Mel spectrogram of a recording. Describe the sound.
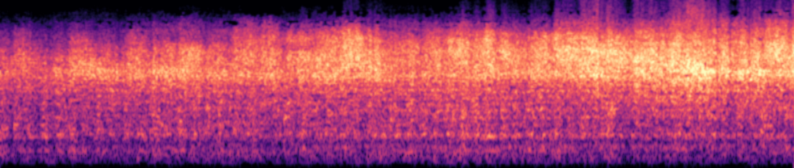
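A steam train moves along with a loud, continuous hissing rumble that stays even throughout, with no breaks or voices.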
